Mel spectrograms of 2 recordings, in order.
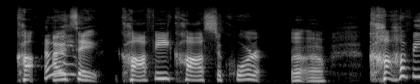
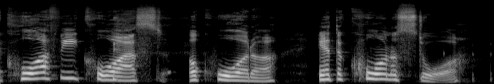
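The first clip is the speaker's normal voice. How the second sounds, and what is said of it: Exaggerated Boston-style Northeastern accent. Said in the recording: “my like weird Boston accent coming back? ... it's not even Southern ... No tinge of Southern at all. You're like, I'm going immediately Northeast.”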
